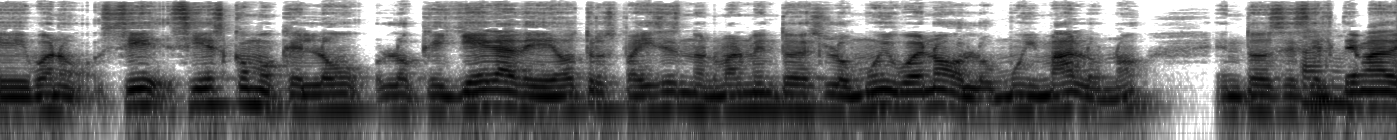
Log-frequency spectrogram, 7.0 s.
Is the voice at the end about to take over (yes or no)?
no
